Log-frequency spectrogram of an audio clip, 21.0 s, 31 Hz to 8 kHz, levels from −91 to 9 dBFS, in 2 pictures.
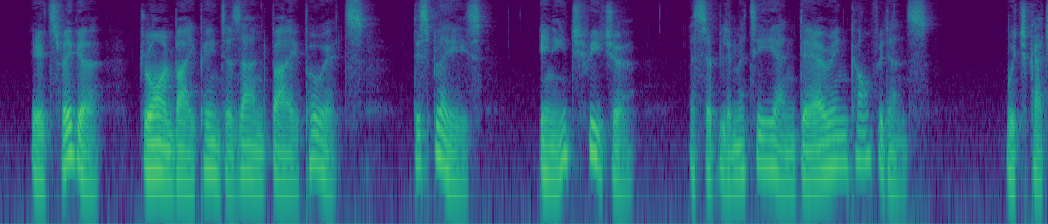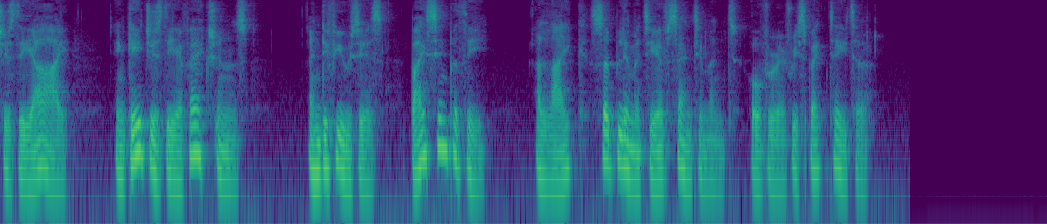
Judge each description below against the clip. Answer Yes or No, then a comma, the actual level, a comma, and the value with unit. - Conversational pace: No, slow, 105 wpm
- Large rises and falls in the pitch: Yes, wide, 6.3 semitones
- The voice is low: Yes, low, 100 Hz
